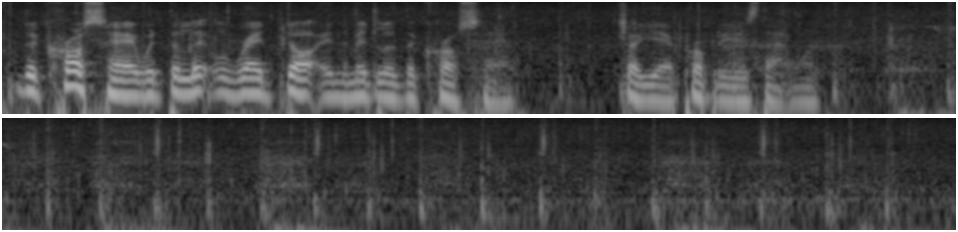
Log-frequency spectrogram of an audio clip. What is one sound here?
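Footsteps crunch on a road.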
